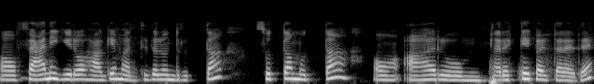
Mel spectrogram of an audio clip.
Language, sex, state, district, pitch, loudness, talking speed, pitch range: Kannada, female, Karnataka, Shimoga, 225 Hz, -17 LUFS, 130 wpm, 205-255 Hz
